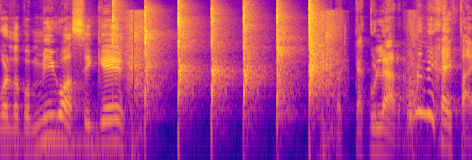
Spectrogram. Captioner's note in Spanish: aplaude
